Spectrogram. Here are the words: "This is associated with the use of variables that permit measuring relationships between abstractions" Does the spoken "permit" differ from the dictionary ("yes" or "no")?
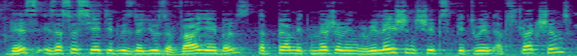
no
